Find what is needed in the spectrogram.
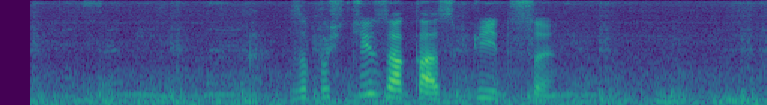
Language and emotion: Russian, neutral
